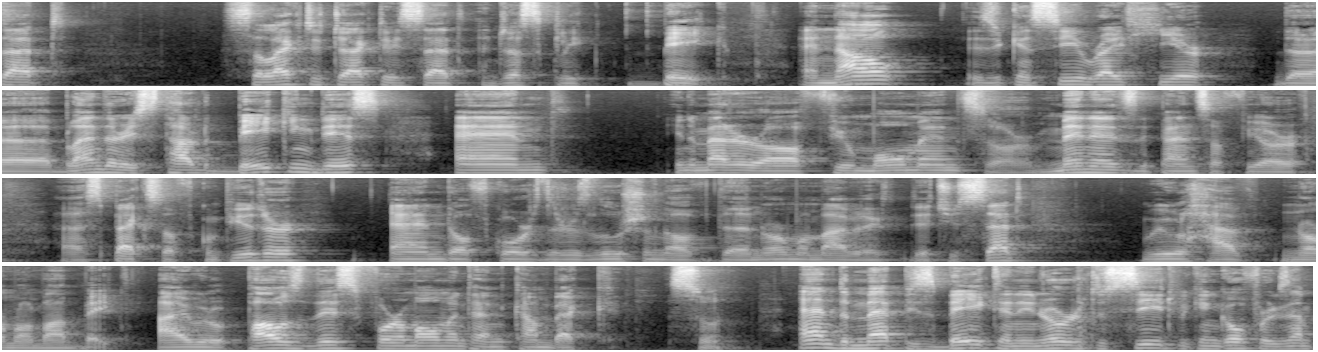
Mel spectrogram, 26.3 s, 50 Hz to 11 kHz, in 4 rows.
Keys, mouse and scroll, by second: 3.1 click.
